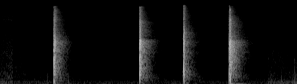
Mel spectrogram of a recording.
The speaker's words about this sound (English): I'm going to have two recordings, and I'm going to sync them up by doing a clap here.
